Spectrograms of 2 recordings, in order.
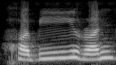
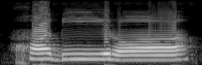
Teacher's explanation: ایک زبر کو ختم کریں گے اور دوسری جو زبر ہوگی اس کو الف کے ساتھ لمبا کر کے پڑھیں گے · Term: 2 زبر پر وقف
